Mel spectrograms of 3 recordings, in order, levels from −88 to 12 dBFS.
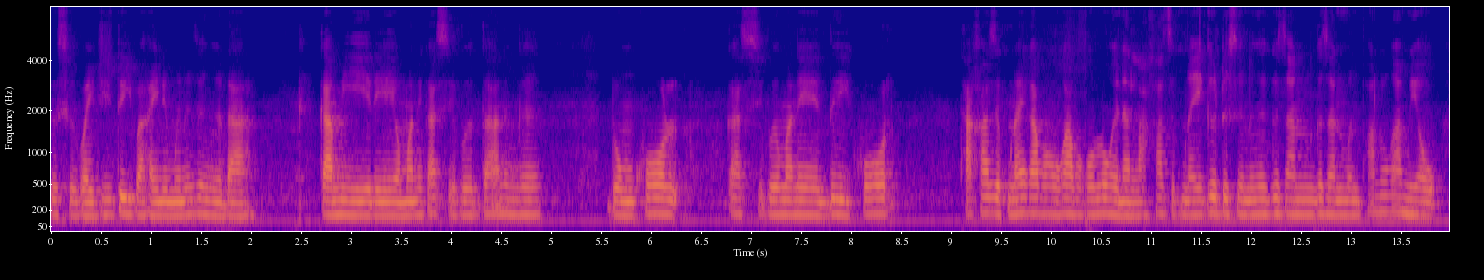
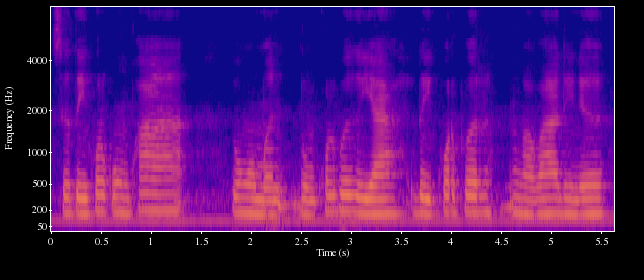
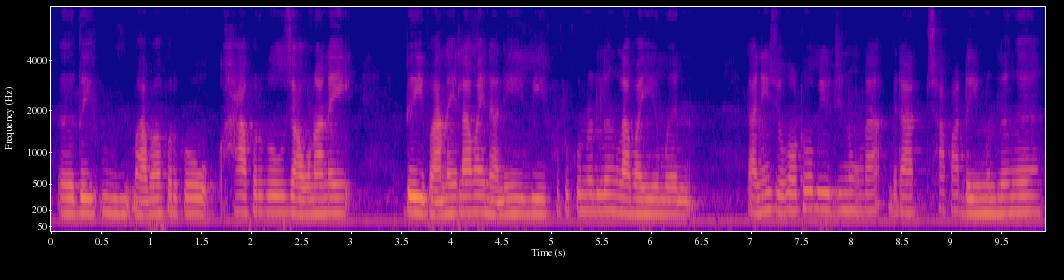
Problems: none marked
